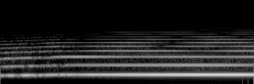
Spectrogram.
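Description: An old emergency siren, which Fire Chief Chris Kazian's fire department is making do with as an alert, wails with a steady, sustained tone, growing slightly louder over a few seconds. It sounds loud and continuous, with no speech.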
